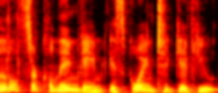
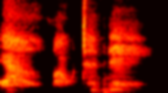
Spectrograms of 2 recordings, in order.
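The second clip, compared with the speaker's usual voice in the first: very quiet, hushed, breathy whisper. Showing how the class greets a child by name, using a whisper voice. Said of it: "So I used a quiet voice or a whisper voice".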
